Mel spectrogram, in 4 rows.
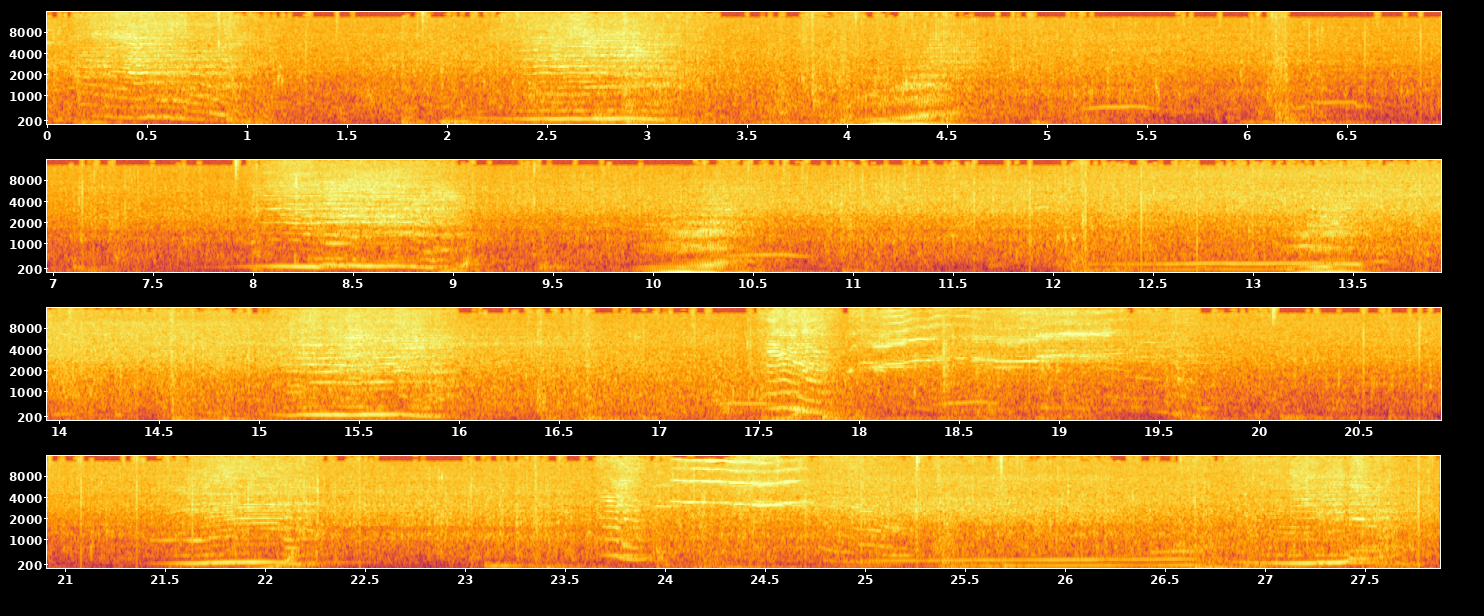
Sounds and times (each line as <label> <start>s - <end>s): Whales sound 21.4s - 22.5s
Whales sound 23.3s - 27.8s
